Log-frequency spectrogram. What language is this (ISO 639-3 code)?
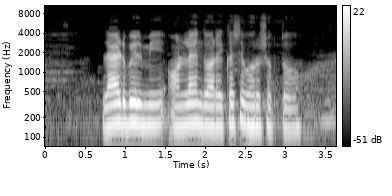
mar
